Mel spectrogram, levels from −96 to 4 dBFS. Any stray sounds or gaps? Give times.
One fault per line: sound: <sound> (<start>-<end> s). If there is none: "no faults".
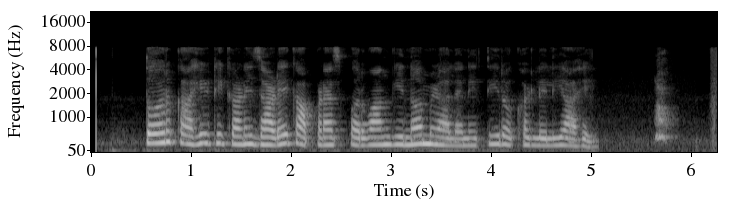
sound: bark (5.6-5.9 s)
